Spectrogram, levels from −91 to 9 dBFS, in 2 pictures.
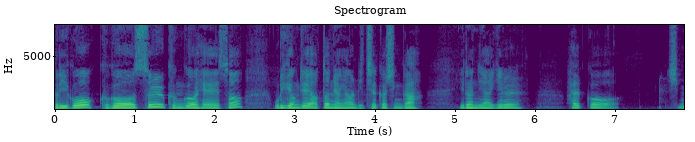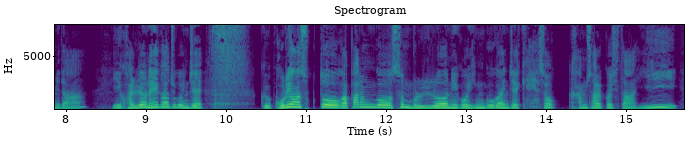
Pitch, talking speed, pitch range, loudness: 170 Hz, 280 characters per minute, 150-200 Hz, -25 LUFS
